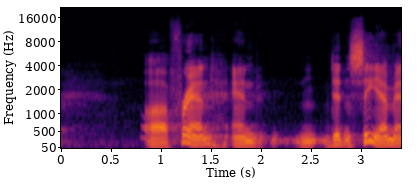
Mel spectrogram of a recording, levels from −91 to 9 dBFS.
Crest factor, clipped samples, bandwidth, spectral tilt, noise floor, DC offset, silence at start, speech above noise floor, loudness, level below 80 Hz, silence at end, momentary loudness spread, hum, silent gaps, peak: 20 dB; under 0.1%; 14.5 kHz; -4.5 dB/octave; -63 dBFS; under 0.1%; 0.8 s; 38 dB; -25 LUFS; -68 dBFS; 0 s; 13 LU; none; none; -6 dBFS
